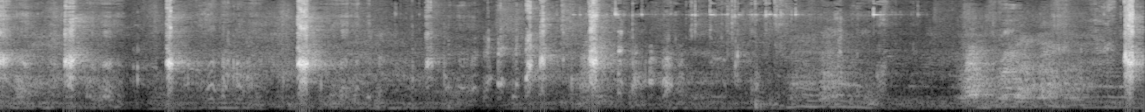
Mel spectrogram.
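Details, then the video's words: Boston Terrier, frustrated and going nuts because he can't play with the other dogs, giving sharp high yips and barks spaced a second or so apart, with quieter whining and rustling between. "Boston terrier making alien noises"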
